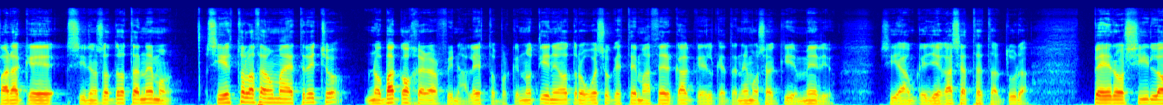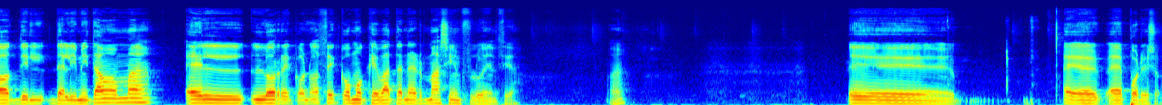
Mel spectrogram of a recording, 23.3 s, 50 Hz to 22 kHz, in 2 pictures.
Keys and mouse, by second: 5.8-15.0 drag, 16.3-21.5 middle drag, 20.4-23.2 right drag, 21.9-23.2 middle drag.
